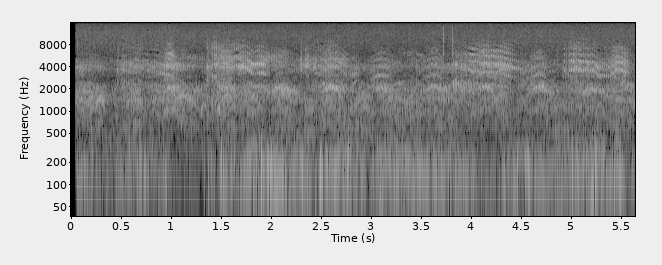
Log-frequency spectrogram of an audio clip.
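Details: Several black-headed gulls at Burwell Fen, Cambridgeshire, UK, 15 April 2015, about 5:27 pm: harsh, grating kraah calls overlapping in a restless, noisy chorus over a steady rumble of wind.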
